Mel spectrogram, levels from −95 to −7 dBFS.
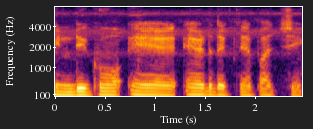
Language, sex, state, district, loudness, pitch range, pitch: Bengali, male, Assam, Hailakandi, -16 LUFS, 105-110 Hz, 110 Hz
